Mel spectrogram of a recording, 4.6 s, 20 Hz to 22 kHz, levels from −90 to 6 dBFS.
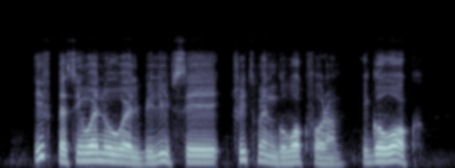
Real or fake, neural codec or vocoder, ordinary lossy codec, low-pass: real; none; Opus, 32 kbps; 7.2 kHz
